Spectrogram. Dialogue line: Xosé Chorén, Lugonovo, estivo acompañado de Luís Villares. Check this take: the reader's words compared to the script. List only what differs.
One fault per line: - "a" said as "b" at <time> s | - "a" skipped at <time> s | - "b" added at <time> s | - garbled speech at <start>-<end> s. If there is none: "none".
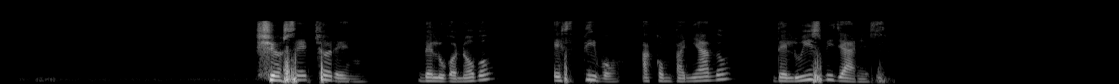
- "de" added at 4.2 s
